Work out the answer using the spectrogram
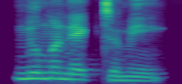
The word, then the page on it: pneumonectomy: Indian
